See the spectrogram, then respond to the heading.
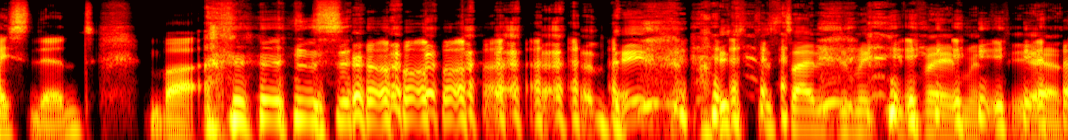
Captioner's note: laughs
